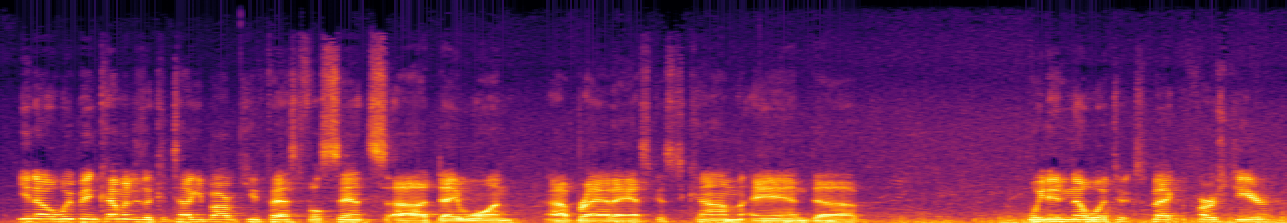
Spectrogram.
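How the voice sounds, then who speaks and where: Man at a moderate pace with ordinary pitch variation, over noticeable background noise. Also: medium pitch for a man. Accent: Tennessee. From Nashville, Tennessee. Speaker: pitmaster, restaurant owner. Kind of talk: interview. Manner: loud.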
